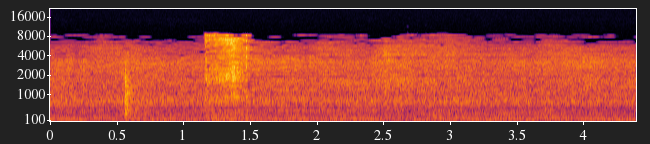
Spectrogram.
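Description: A laced black corset being handled: rubbing and rustling of its fabric and laces, with a sharp click about half a second in and a short rasping swish just after a second, over a low steady hum.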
